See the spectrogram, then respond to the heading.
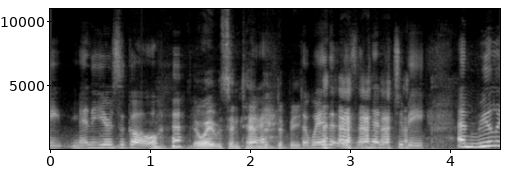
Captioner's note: laughs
